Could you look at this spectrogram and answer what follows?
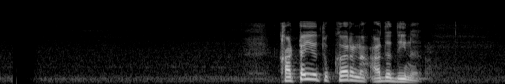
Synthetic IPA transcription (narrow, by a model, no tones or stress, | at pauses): kaʈəjut̪ukəɾənəʔɐd̪əd̪inə̰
